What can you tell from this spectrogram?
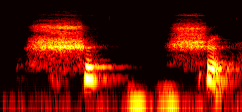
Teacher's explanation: Ж without voice turns to Ш.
